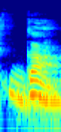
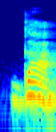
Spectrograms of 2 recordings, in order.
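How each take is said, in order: First: गां with a nasalised long aa; nasal vowel. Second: गा with a plain open vowel, not nasalised; no nasal. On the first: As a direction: let the aa in गां ring through the nose. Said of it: "अगर बिंदी होगी तो इसको हम बोलेंगे". (बिंदी वाला नाक से गां) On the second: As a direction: say गा clean, with no nasal sound. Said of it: "इसको हम क्या बोलेंगे". (बिना बिंदी के साफ़ गा) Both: Shown as a demonstration.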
